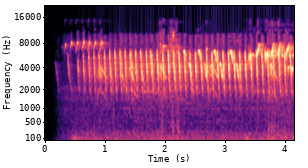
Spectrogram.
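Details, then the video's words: Lure call used to attract small birds (burcil): a fast, steady train of sharp high chirps, many per second, running without pause and growing slightly louder. "Suara Pikat burcil ampuh"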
